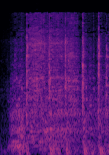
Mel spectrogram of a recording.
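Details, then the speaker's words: Hero Honda Splendor Plus motorcycle after full engine rebuild (camshaft, rocker, timing chain), oil drained: sharp regular knock about five per second over idle; blamed on play in the clutch housing, not crank bearing. "देखो sound आ रहा है यहां पे हल्का मैं race करूंगा तो जो साउंड आ रहा है वो इसका जो क्लच हाउसिंग है इस पे प्ले है इसलिए साउंड आ रहा है"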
